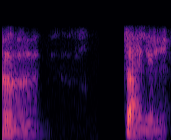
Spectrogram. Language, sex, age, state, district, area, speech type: Marathi, male, 45-60, Maharashtra, Raigad, rural, conversation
